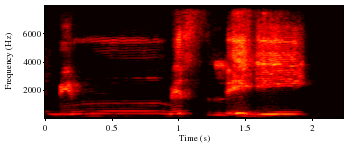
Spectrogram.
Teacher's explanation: اگر میں کہوں نا مم مثل ہی تو وہ ٹھیک ہے، لیکن بالکل صحیح نہیں ہے کیونکہ ہم نے غنہ نہیں کیا پورا. تو اس لیے غنہ بھی کرنا ہے، صرف ادغام نہیں کرنا، غنہ کے ساتھ کرنا ہے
